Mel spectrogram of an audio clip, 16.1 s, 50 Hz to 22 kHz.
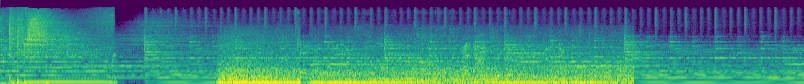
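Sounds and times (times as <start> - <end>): background music: 0.0 - 16.0
train hum and rumble: 4.3 - 12.7.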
